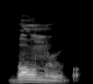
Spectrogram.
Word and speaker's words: vulnerable: I think I I I say instead of VO nerable I say vulnerable I I say v-u-n instead of v-u-l and so I go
